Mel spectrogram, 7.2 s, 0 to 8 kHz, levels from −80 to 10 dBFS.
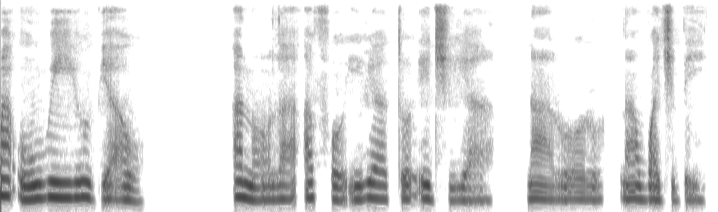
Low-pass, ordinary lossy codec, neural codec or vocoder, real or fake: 7.2 kHz; none; none; real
